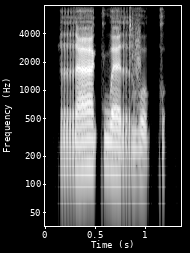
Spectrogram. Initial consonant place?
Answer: alveolar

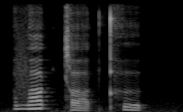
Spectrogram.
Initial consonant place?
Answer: labial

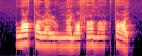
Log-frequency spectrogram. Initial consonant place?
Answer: alveolar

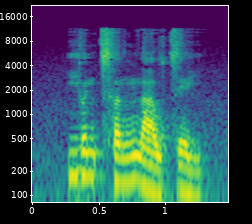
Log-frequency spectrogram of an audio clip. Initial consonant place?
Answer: palatal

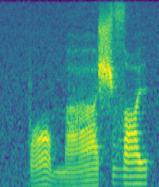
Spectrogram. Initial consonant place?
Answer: labial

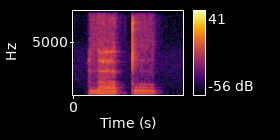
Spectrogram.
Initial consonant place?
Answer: alveolar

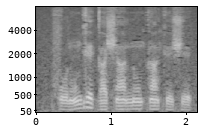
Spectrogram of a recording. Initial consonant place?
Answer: labial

